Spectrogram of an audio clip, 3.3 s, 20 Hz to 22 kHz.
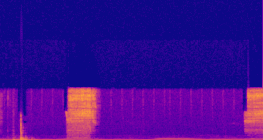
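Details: Barn owlets in an owl box, fed by their mother in daylight on 15 February 2024 around 11 am: a brief knock, then two harsh, breathy hissing bursts about two seconds apart over a steady low hum.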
